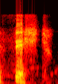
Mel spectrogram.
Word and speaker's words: fished: T directly on there do not say fish it we don't add an extra vowel Just Fish so example the word fish as a verb to fish when we make it past tense to fished it's still one syllable one vowel sound I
